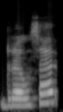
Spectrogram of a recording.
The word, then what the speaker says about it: rehusar: Tenemos que la H colocada entre dos vocales diptongables no impide la formación de un diptongo. Tal es el caso de estas palabras. Como ejemplo, rehusar y prohibir.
